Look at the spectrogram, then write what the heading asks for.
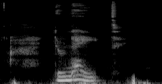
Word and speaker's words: donate: Donate. Donate. Trọng âm đơn tiết thứ hai em nhé.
